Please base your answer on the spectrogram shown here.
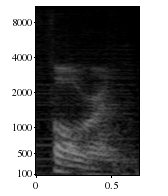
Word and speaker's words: foreign: A pronúncia seria foreign.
